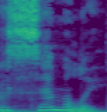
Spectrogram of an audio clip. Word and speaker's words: Semele: Now, I wanted to ask, you mentioned this thing about Mack Wellman a minute ago and the son of Simeli. – Son of Semele.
